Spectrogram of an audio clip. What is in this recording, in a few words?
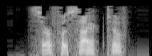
"surface-active", English; adjectives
